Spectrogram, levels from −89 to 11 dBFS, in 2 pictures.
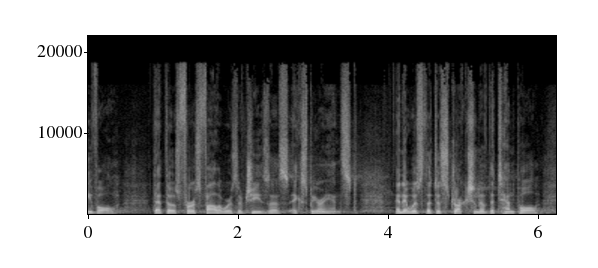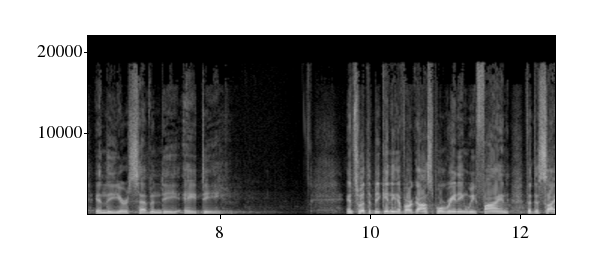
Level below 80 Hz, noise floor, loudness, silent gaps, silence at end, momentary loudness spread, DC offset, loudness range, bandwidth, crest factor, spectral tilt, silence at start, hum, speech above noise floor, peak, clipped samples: -62 dBFS; -61 dBFS; -19 LUFS; none; 0 s; 10 LU; under 0.1%; 5 LU; 19 kHz; 14 dB; -3.5 dB/octave; 0 s; none; 42 dB; -4 dBFS; under 0.1%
